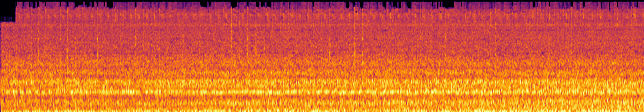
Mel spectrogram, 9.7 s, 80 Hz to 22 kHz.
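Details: Dodge Ram 5.7 Hemi V8 idles steadily with a quick, light ticking, about four a second, from a leaking exhaust manifold; a broken heat-shield bolt that clamps to the exhaust was found, with carbon traces being checked.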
